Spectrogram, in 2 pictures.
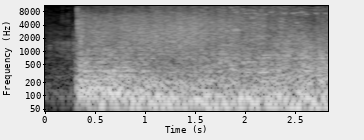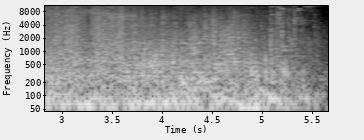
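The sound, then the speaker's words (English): A house collapsing with a boom, an abrupt, loud burst of crashing and breaking that stays dense and roaring for about five seconds before easing off. “The house fell down and went boom. Yes, it did.”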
